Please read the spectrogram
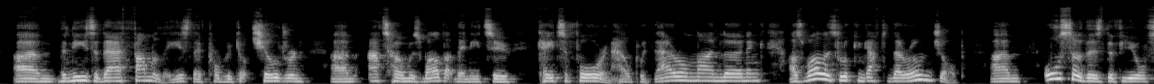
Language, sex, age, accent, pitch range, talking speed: English, male, 40-59, British, 125-180 Hz, 215 wpm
